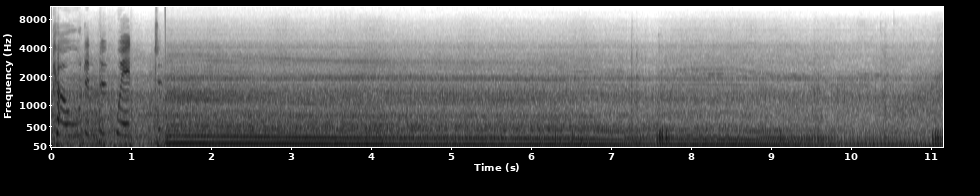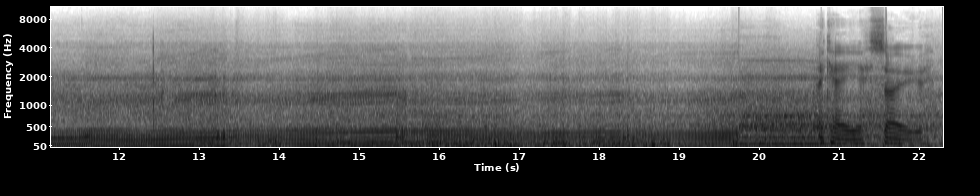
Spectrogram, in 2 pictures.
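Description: A BMW R1200GS motorcycle drones steadily while riding on a cold, windy road, the engine note rising and falling through gear changes beneath heavy wind rush.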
